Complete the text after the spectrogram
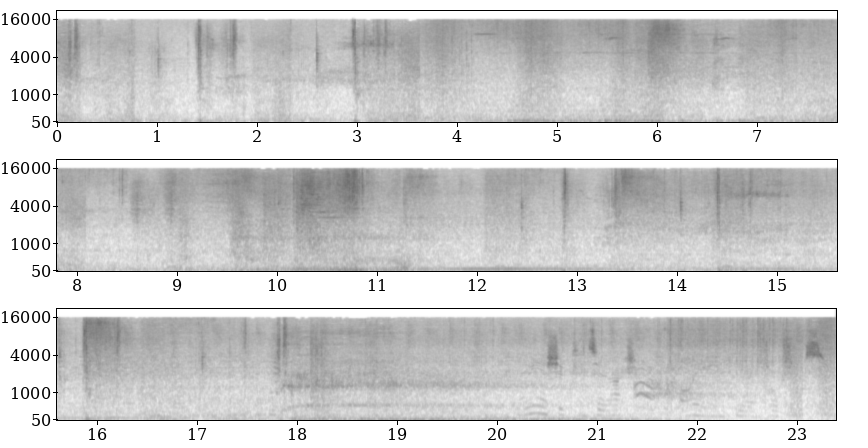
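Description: A bowstring twangs sharply as arrows fly.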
